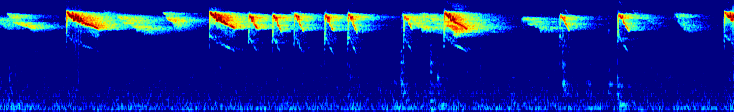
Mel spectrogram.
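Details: Female white-eye call meant to stir males to sing more intensely: a steady series of high, downward-slurred chirps, some tightly grouped in fast runs of three or four, others spaced about half a second apart.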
